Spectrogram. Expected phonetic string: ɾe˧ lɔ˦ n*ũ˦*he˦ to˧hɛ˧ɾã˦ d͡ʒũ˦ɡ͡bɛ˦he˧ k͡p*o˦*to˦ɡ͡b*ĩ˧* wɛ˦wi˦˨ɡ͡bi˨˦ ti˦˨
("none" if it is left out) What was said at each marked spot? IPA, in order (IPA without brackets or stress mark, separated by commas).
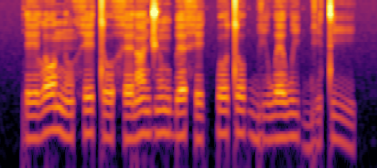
ũ˧, o˦, i˧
